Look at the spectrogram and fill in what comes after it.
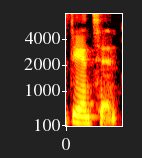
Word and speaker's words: Danton: Yeah, first you said Dante. I thought you were trying to first say that this reminds you of Dante's Inferno, and I was like, okay. But then when you said Danton, but when you mispronounce it, I thought you were trying to say that he played D'Artagnan in Three Musketeers. No, you're not crazy. It is Danton.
